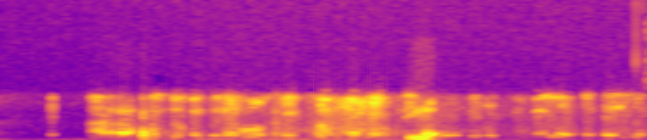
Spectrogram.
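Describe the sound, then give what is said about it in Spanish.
Muffled, narrow-band speech from a listener calling in to a radio phone-in program, with the radio broadcast feeding back and echoing underneath, so voices overlap in a continuous, slightly smeared jumble for about three seconds. “Adelante, por favor, escúchenos por el teléfono, no por la radio.”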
